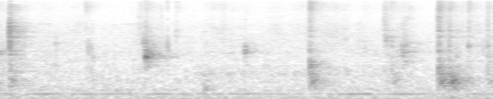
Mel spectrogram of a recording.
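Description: Thick blended carrot soup pouring from a glass bowl into a steel saucepan, with a few light clicks and taps, the first right at the start and two more spaced well apart, over a faint steady hum.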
